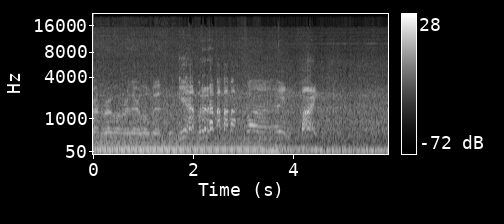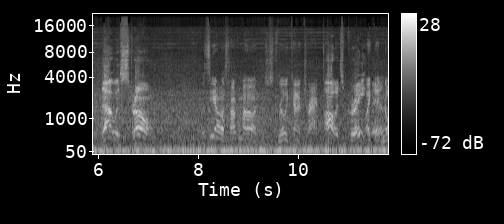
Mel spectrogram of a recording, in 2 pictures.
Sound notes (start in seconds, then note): 2.6 mimics engine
